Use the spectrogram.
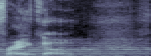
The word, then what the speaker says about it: Franchot: be franco franco my name is franco pronounced franco f-r-a-n-c-h-o-t franco it's gotta be franchit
